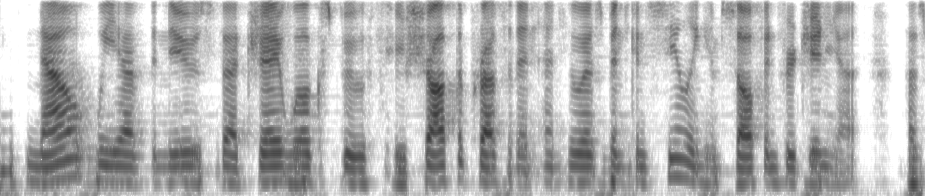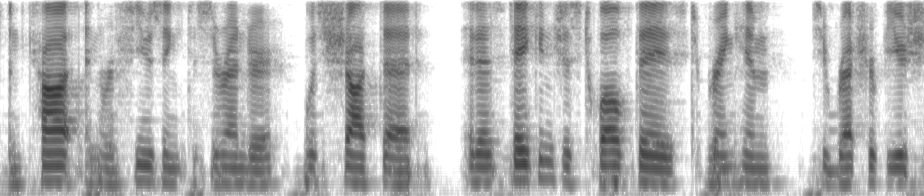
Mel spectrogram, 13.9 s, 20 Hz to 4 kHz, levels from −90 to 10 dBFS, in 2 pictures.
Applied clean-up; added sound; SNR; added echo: neural mask model DeepFilterNet 3.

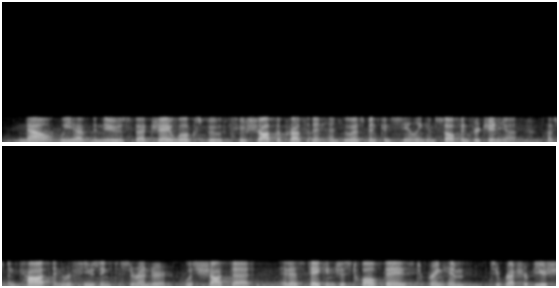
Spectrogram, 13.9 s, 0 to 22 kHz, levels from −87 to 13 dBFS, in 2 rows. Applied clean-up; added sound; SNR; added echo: neural separator model SepFormer DNS4.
